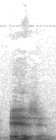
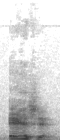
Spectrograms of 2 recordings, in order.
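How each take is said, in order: Both takes have the same delivery.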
